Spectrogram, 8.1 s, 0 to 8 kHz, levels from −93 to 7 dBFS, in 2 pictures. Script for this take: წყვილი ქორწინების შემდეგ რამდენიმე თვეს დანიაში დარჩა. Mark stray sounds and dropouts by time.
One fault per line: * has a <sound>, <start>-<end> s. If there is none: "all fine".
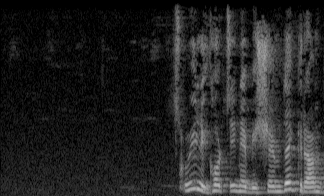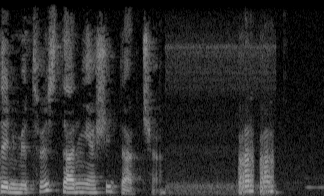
* has a laugh, 7.0-7.5 s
